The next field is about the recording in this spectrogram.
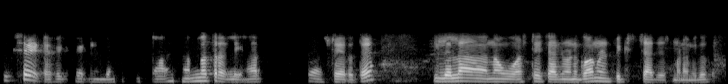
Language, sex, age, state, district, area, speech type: Kannada, male, 60+, Karnataka, Bangalore Urban, urban, conversation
